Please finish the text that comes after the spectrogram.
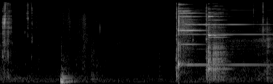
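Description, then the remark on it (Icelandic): A quiz team's bright metallic buzzer bell rings loud, struck twice in quick succession with a ringing tone that sustains, after a few soft knocks and handling noises. “frábært og hvernig hljómar ykkar bjalla?”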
